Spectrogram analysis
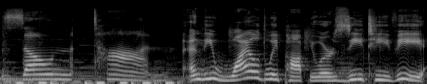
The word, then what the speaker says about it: Zone-tan: mascot, Zontan, It's pronounced Zone-tan.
